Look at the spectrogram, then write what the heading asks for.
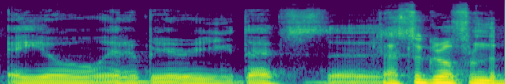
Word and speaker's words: Ayo Edebiri: That's I think it's pronounced Ayo Edebiri.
